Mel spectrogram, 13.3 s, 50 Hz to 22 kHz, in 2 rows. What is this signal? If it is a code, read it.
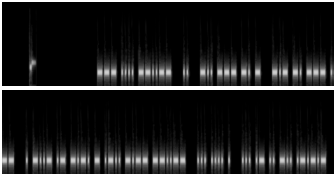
Morse code, heard as a keyed tone, about 36 wpm, 700 Hz. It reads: OH, I DONT KNOW EXACTLY, SHE SAID.
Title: Sentences from Top 1000 Words - Review Part 6 - 35wpm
